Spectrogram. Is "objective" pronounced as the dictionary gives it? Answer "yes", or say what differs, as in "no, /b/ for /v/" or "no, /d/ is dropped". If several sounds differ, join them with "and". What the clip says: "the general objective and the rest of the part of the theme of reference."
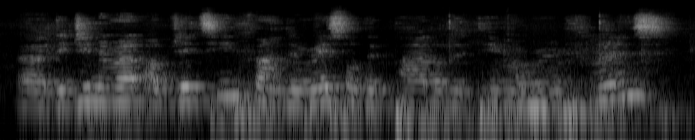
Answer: no, /f/ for /v/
